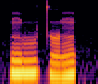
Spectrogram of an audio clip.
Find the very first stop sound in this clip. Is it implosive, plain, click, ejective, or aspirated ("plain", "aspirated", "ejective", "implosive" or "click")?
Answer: plain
